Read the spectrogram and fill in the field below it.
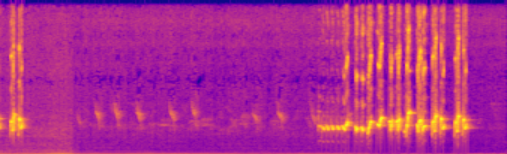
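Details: Sooty-headed bulbul song for training birds as a lure: a short chirp burst, faint distant notes, then a rapid two-second chatter of sharp repeated chirps.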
